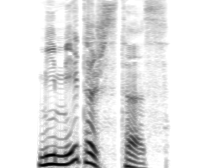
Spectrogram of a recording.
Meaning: strong/mixed nominative/accusative neuter singular superlative degree of mimetisch
- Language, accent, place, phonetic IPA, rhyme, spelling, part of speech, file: German, Germany, Berlin, [miˈmeːtɪʃstəs], -eːtɪʃstəs, mimetischstes, adjective, De-mimetischstes.ogg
